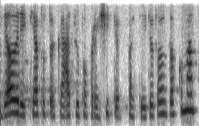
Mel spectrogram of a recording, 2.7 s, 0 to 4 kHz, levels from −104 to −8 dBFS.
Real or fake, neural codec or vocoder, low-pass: real; none; 3.6 kHz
